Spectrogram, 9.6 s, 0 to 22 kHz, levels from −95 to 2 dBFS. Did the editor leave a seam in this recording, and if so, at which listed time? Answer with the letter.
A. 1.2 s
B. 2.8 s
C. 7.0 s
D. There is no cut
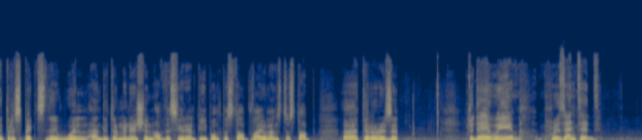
B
